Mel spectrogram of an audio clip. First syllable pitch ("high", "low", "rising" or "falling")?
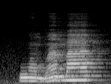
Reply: low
